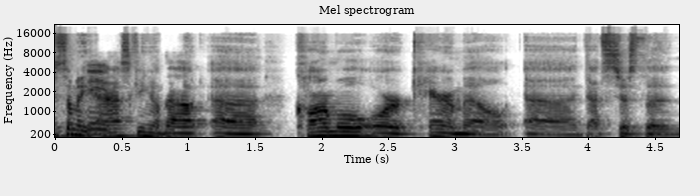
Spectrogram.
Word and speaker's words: Carmel: There's a 2-syllable way and there's a 3-syllable way.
